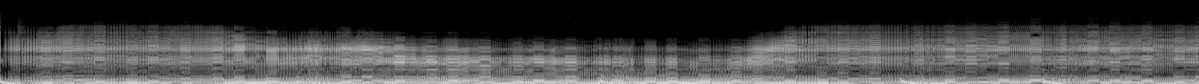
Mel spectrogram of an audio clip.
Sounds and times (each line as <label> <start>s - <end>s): Hard driving synth lead 0.0s - 11.9s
